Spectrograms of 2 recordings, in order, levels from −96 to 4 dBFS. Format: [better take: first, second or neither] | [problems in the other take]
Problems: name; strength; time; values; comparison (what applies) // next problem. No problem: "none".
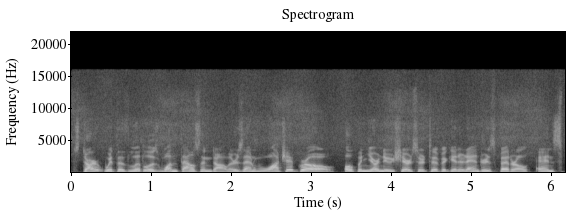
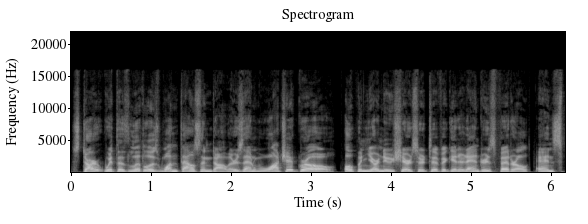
second | hiss; noticeable; throughout; 20 dB below the speech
